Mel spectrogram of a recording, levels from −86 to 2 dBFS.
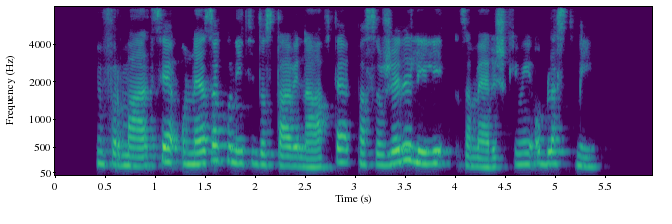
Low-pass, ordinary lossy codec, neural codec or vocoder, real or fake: none; none; codec, 16 kHz, 6 kbps, DAC; fake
